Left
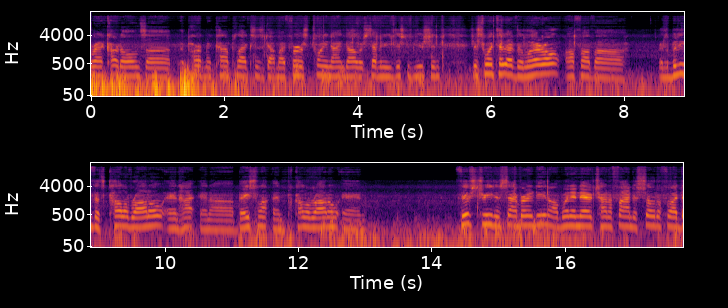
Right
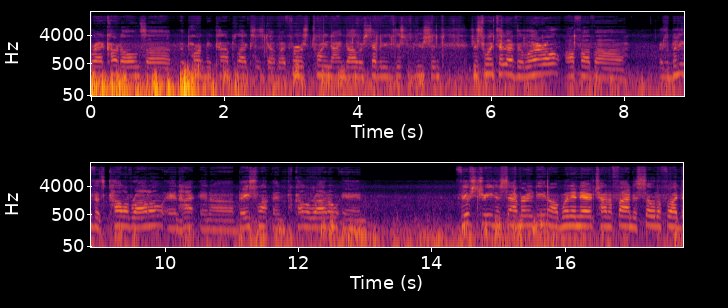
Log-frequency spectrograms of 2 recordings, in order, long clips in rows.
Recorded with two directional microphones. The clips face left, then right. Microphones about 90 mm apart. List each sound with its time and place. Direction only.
0.2 s speech: 5° left (ahead or behind)
1.7 s speech: 35° left (ahead or behind)
3.4 s speech: 20° left (ahead or behind)
3.8 s speech: centre (ahead or behind)
7.7 s speech: 30° left (ahead or behind)
8.5 s speech: 5° left (ahead or behind)
14.4 s speech: 5° left (ahead or behind)
17.0 s speech: 15° right (ahead or behind)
